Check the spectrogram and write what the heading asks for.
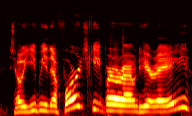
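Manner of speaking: put-on high, loud grizzled old prospector voice. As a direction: play a crusty old miner bird hailing strangers. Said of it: "An old prospector bird covered in dirt hails you".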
